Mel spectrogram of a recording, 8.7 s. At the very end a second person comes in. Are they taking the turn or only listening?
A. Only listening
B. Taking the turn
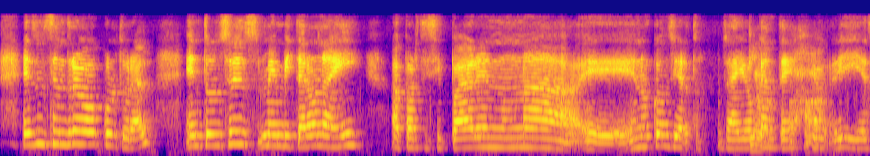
A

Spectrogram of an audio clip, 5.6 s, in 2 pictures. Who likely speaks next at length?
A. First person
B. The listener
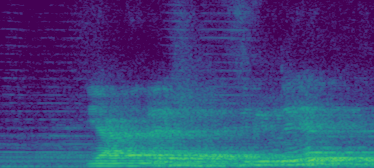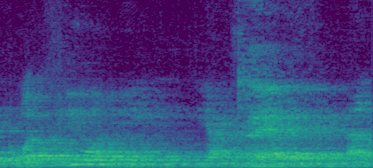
A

